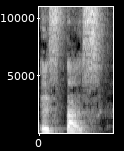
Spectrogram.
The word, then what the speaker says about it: estás: ser sempre a penúltima, com exceção do verbo estar, que é tu estás. É o único caso na língua espanhola, pelo menos que eu me lembre agora, que nós vamos ter o tu, tá? A segunda pessoa do singular, com o uso do tuteu, a última sílaba mais forte, e por isso ela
